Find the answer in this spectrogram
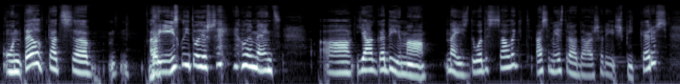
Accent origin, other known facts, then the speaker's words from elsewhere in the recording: near Smiltene, northern Vidzeme, Latvia; Tā ir mana dzimtā puse, uh, netālu no smiltenes, ziemeļvidzemē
